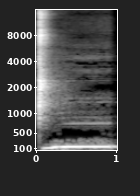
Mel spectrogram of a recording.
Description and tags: Turning on an electric toothbrush. Recorded onto HI-MD with an AT822 mic and processed.
buzz, snap, click, hum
